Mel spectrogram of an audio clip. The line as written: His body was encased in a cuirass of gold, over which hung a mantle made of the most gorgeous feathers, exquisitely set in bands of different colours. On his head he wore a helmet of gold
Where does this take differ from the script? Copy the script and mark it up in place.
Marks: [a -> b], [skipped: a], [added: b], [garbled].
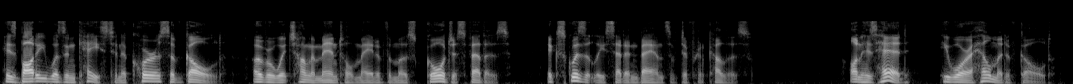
His body was encased in a cuirass of gold, over which hung a mantle made of the most gorgeous feathers, exquisitely set in bands of different colours. On his head he wore a helmet of gold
